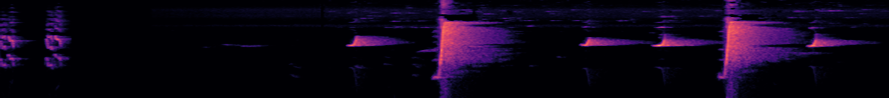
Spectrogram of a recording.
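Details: An Indian Golden Oriole gives an opening steady whistled note, then two clear, fluting phrases about two seconds apart, each ending in a falling slur.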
